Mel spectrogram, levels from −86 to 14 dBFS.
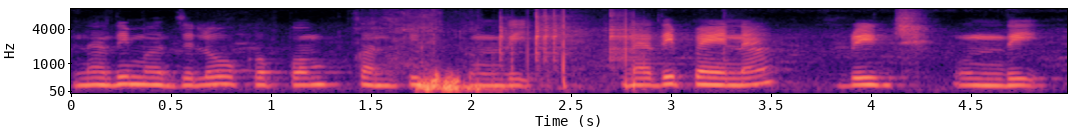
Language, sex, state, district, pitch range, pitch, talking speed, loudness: Telugu, female, Telangana, Mahabubabad, 195-210 Hz, 205 Hz, 110 wpm, -18 LUFS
